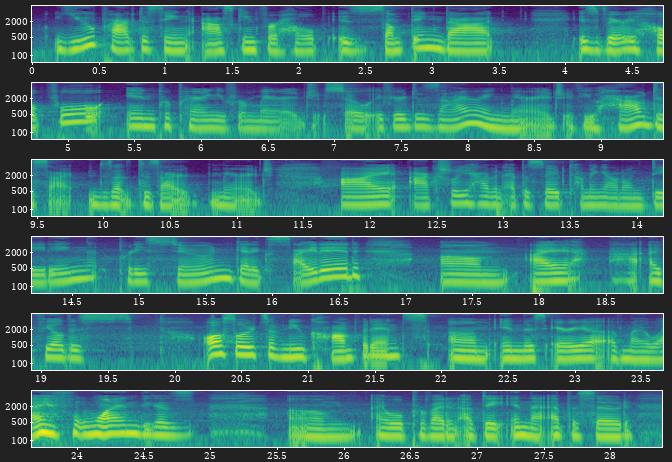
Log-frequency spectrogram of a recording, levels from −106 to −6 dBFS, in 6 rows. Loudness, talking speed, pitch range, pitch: -24 LUFS, 145 wpm, 150-175 Hz, 155 Hz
